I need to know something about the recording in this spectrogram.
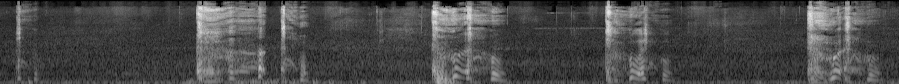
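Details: A sick young woman who woke up ill has a violent dry coughing fit in class, unable to stop: repeated harsh cough bursts in clusters with gasping breaths between them.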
